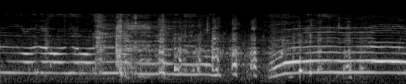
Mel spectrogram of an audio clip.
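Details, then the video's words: Two fairly large male cats making aggressive noises before fighting, sounding like crying babies; a sustained level yowl, a stretch of broken, wavering cries with short noisy bursts, then a rising long steady wail. "Cats Making Funny Noises!!!"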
